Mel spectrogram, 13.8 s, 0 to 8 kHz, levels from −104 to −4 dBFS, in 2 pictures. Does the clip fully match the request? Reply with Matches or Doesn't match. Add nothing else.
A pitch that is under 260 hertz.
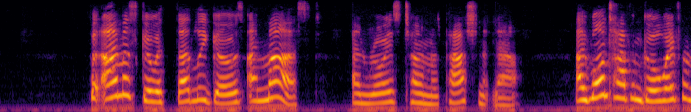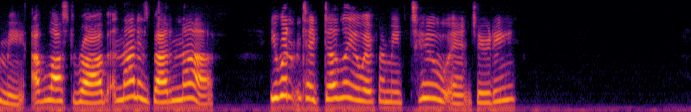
Doesn't match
